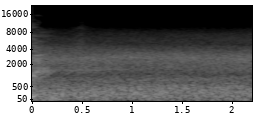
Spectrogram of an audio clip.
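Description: Steady rushing roar of a large waterfall, an even wash of noise with no breaks.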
